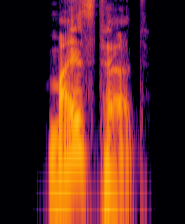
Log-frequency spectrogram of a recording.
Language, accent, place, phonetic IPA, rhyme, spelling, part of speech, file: German, Germany, Berlin, [ˈmaɪ̯stɐt], -aɪ̯stɐt, meistert, verb, De-meistert.ogg
- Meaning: inflection of meistern: 1. second-person plural present 2. third-person singular present 3. plural imperative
